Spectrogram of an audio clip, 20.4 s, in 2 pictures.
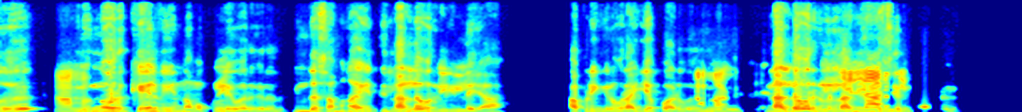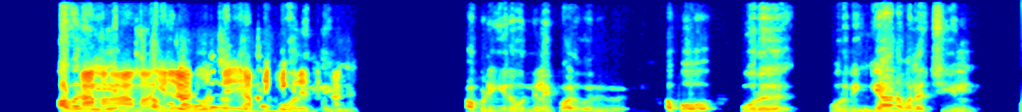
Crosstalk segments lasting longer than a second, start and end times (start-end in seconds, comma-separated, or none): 11.1-13.6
